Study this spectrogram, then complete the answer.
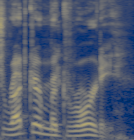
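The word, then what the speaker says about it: McGroarty: the way rutger oh you've been saying it wrong it's rutger mcgrawdy there's two r's sorry wrecker mcgraw i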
